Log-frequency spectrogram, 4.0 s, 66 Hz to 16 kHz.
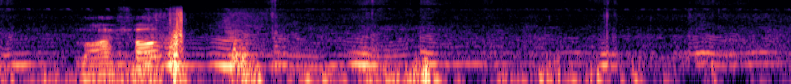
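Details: Honey bees in a kept hive during an autumn inspection, in an apiary of 12 hives where one colony has swarmed: a steady low droning hum holds throughout, with a few brief voice fragments and knocks early on.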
